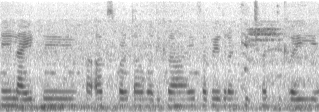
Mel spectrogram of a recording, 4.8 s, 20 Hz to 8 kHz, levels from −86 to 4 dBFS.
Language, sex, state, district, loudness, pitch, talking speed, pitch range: Hindi, female, Bihar, Araria, -34 LUFS, 185 Hz, 210 wpm, 185-190 Hz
